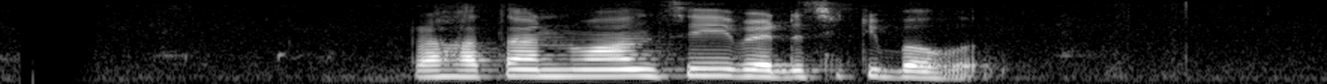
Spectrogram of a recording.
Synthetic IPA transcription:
raɦat̪anʋaːanseːʋæɖəsiʈibaʋə̰

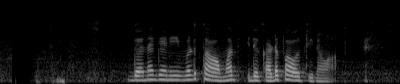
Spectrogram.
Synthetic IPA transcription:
d̪ɛnɐɡɛniːməɖət̪aʋmat̪id̪əkaɖəpaʋɐt̪inɐʋa̰

